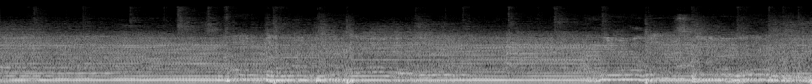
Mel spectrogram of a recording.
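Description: Live rock band playing: electric guitars, acoustic guitar, bass guitar and drums, with long held guitar and bass notes under steady drum hits.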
